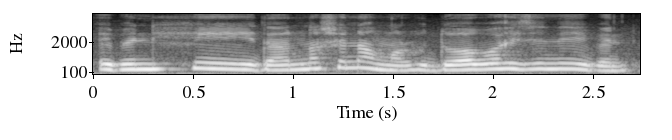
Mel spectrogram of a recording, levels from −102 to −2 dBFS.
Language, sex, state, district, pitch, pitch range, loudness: Chakma, female, Tripura, Unakoti, 220 Hz, 200-235 Hz, -14 LUFS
